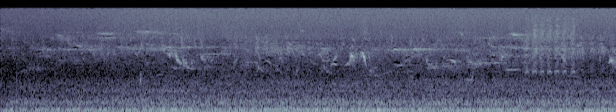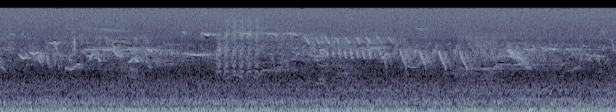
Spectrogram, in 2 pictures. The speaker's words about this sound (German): Hell und klar die Grasmücke wieder.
